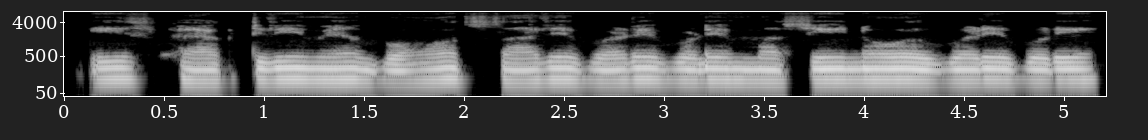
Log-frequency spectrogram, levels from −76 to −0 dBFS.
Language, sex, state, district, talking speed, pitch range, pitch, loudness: Hindi, male, Bihar, Supaul, 115 wpm, 110-120 Hz, 115 Hz, -17 LUFS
